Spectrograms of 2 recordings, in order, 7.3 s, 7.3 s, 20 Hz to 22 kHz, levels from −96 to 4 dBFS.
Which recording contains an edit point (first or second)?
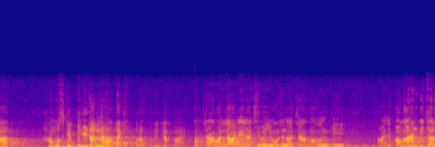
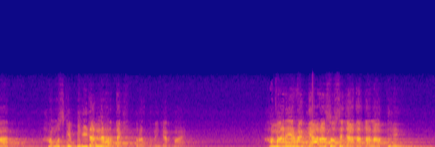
first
